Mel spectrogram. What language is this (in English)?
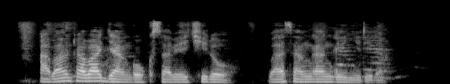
Ganda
